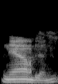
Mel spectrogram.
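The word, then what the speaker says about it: Nea Onnim: And then the second dish, and I can't be sure of how to pronounce this. Nea Omnin? Yep, Nea Omnin.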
